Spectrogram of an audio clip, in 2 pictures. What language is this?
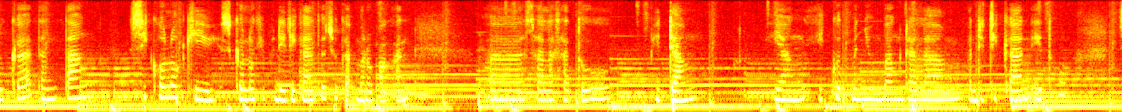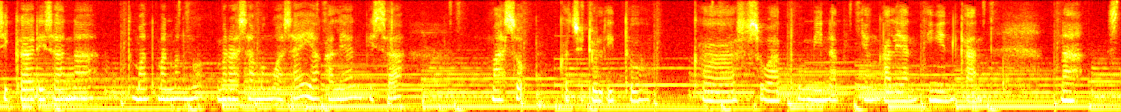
Indonesian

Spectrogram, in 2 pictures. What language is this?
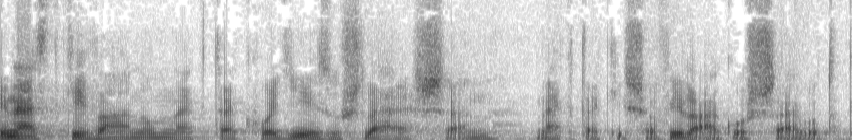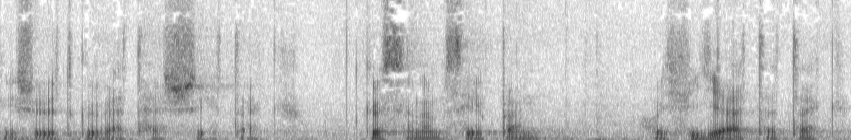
Hungarian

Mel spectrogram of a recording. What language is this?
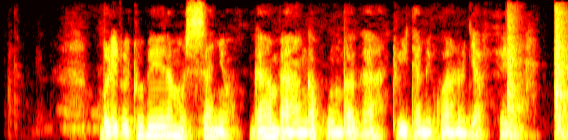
Ganda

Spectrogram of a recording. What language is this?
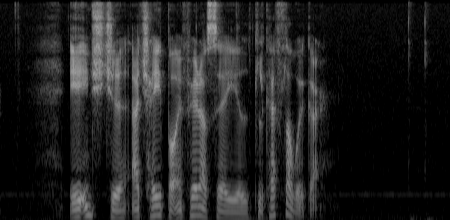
Faroese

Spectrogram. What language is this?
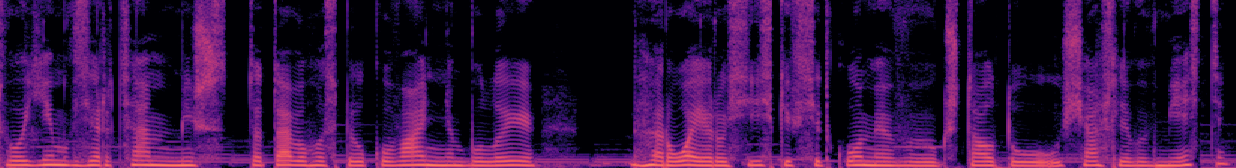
Ukrainian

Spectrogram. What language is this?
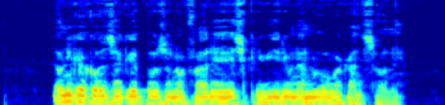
Italian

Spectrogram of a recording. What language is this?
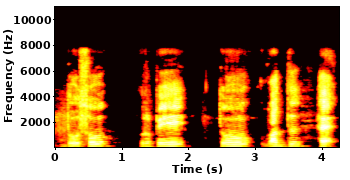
Punjabi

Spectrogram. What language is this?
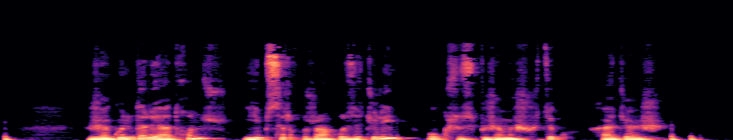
Kabardian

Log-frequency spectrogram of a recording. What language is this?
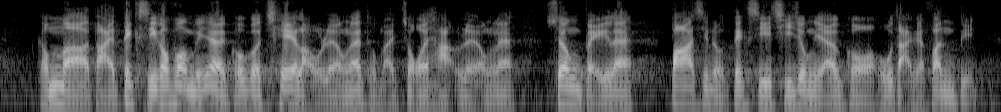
Cantonese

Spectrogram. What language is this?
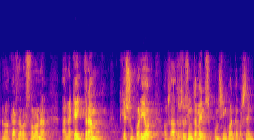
Catalan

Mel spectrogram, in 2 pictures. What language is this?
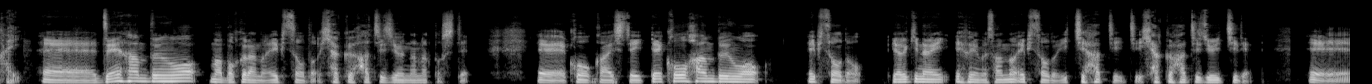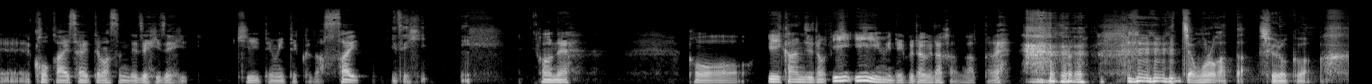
Japanese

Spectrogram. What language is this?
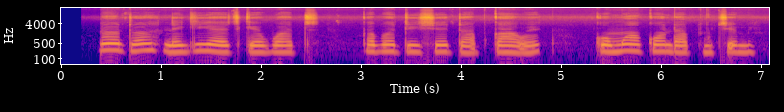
Kalenjin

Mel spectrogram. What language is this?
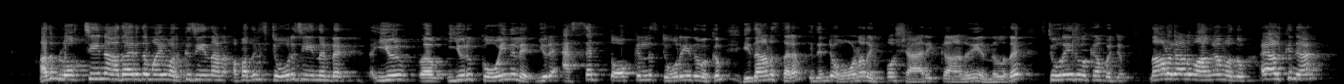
Malayalam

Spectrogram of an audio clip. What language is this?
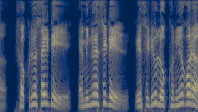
Bangla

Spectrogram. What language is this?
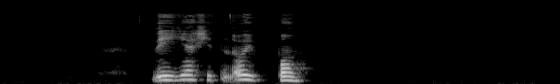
Tepeuxila Cuicatec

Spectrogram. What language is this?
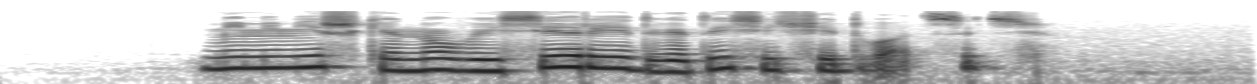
Russian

